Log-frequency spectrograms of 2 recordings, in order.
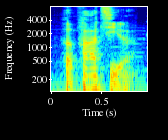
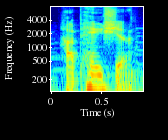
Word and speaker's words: Hypatia: After that, we have Hypatia, or as the British say, Hypatia.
